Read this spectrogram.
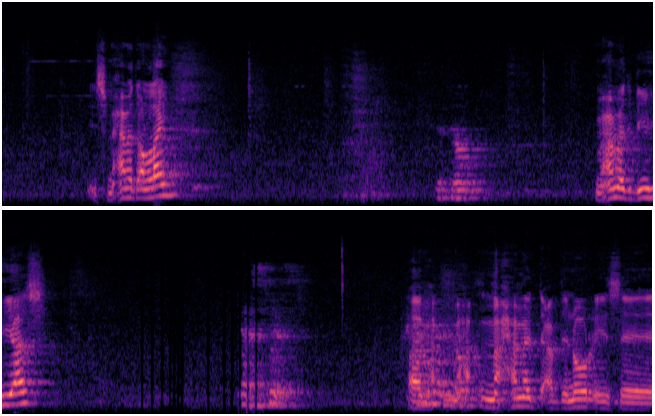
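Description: A man speaks through a microphone in short phrases with pauses, echoing in a large hall.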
